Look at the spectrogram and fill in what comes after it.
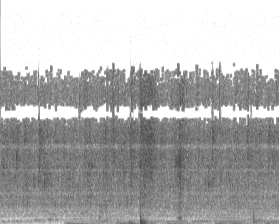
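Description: Chicken fillets frying gently in olive oil in a pan, a steady faint sizzle, with one sharp knock about two seconds in and a few lighter clicks of kitchen utensils.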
